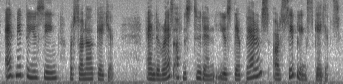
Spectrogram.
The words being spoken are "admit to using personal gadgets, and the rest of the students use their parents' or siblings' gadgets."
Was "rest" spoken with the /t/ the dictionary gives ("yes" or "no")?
yes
